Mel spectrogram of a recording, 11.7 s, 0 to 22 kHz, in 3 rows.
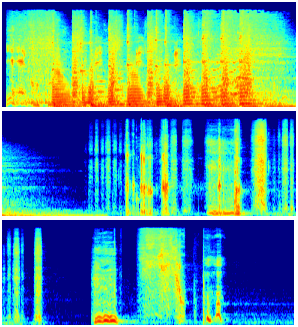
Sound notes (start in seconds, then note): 5.0 sniffs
